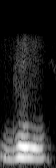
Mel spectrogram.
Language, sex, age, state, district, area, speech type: Hindi, female, 60+, Madhya Pradesh, Gwalior, rural, conversation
